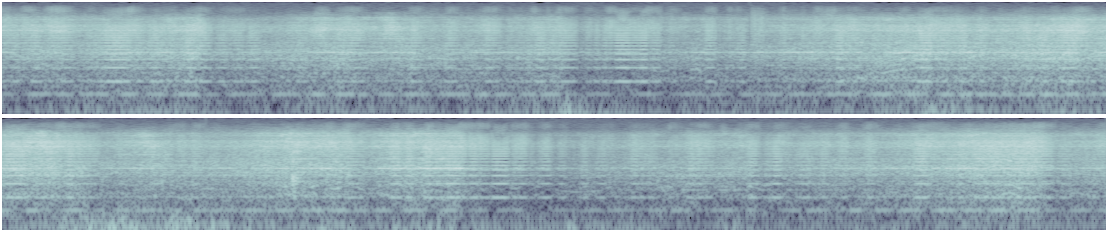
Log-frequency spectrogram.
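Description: Jet engines roar and whine loudly nearby.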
